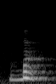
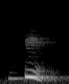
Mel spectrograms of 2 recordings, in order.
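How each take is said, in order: First: The b sound is hard, not palatalized. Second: The b sound is soft, palatalized. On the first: "Вимовляємо твердо" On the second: "Звук Бі вимовляється м'яко"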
